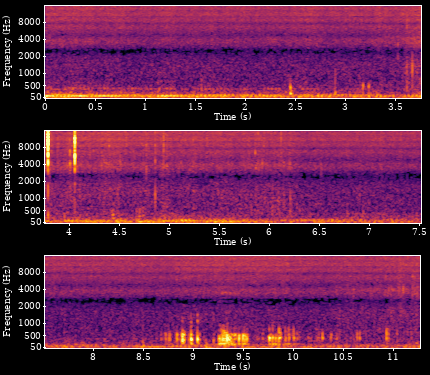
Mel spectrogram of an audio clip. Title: My Empty Stomach Growl ❤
